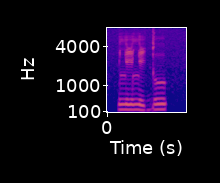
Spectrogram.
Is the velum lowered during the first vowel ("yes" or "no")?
no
